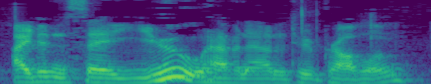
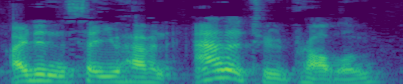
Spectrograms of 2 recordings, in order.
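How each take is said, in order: First: The stress is on the word you. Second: The stress is on the word attitude.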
